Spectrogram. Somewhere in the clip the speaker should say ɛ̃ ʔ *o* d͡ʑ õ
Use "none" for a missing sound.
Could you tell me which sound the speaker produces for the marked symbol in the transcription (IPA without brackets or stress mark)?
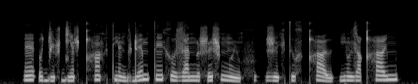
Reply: o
